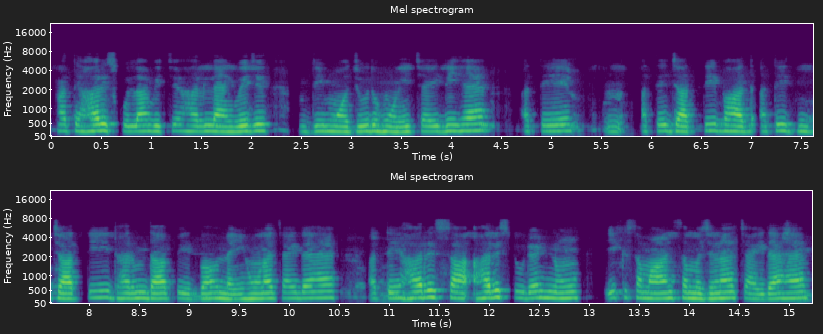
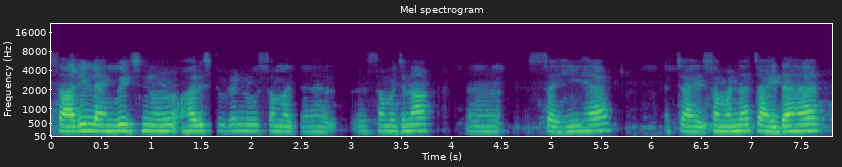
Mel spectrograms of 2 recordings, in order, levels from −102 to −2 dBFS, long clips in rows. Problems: continuous background conversations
